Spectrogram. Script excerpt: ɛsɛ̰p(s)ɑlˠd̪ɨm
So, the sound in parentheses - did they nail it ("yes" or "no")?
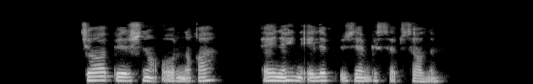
yes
